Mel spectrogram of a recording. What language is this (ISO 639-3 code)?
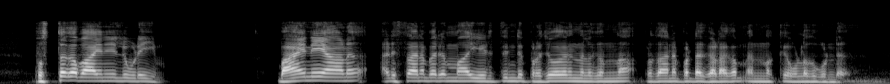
mal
